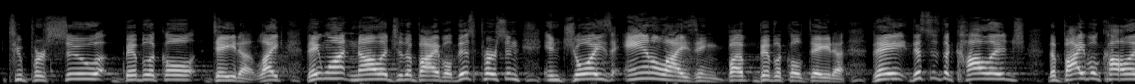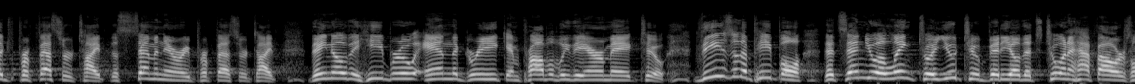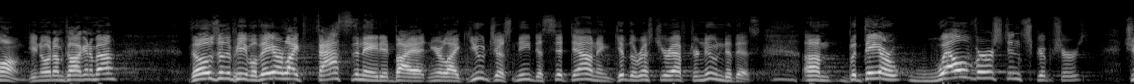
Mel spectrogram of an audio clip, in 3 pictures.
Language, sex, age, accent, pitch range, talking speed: English, male, 50-69, American, 195-255 Hz, 185 wpm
